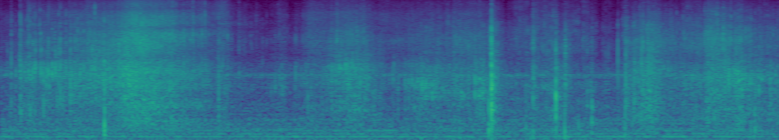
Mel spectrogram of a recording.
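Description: A brown kraft paper pouch with a label is held and tilted while its paper is crinkled, squeezed and scratched with long nails. Soft, bright rustling swells and fades in waves, broken by a few sharp crackling ticks near the end. A faint steady low hum sits underneath.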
